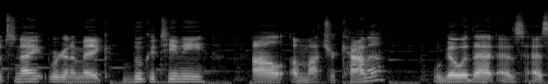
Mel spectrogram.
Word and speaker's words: bucatini all'amatriciana: Alright, so tonight we're going to make bucatini all'amatriciana.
